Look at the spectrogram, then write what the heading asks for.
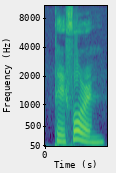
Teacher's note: P-nya plosif tetapi tidak terlalu besar plosifnya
